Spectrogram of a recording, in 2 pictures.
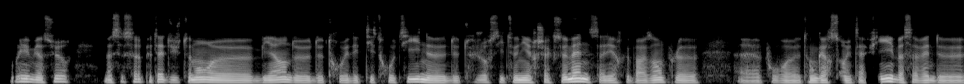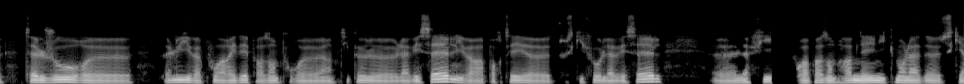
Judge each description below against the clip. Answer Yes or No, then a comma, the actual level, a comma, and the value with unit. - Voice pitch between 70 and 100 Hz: Yes, very low, 95 Hz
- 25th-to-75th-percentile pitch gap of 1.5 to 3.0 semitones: Yes, narrow, 2.5 semitones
